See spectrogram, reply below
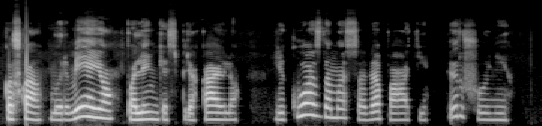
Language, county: Lithuanian, Kaunas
